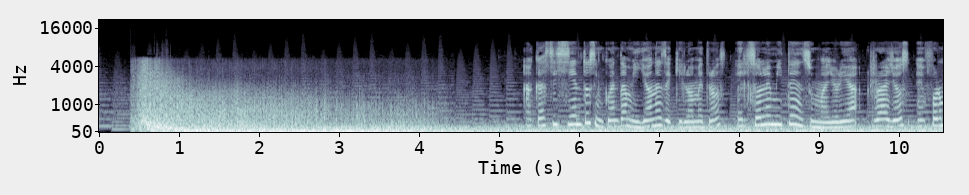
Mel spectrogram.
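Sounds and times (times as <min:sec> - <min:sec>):
rocket launch ignition and roar: 0:00.4 - 0:04.6
speech: 0:05.5 - 0:10.5.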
